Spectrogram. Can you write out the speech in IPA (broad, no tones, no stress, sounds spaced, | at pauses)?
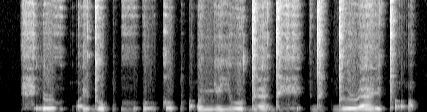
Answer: h ḛ ɹ ṳ ʔ ɑ̰ ɪ̯ d o p ʔ ṳ | o̰ k o p ʔ ɑ̰ ʊ̯ nʲ ø j o d æ d e̤ | d e̤ p d ɯ ɹ æ ɪ̯ tʼ ɑ̰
